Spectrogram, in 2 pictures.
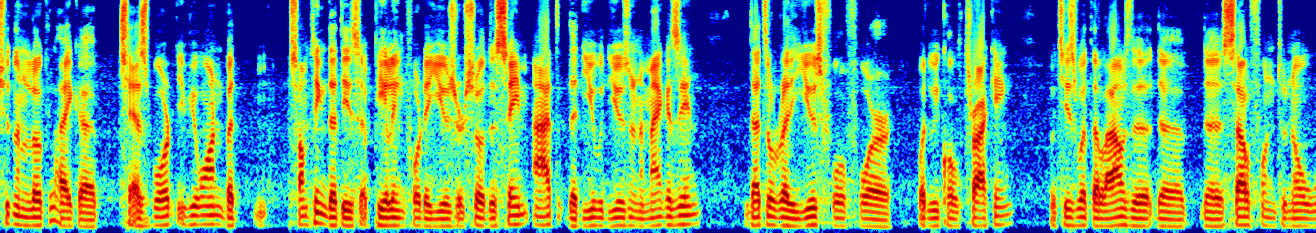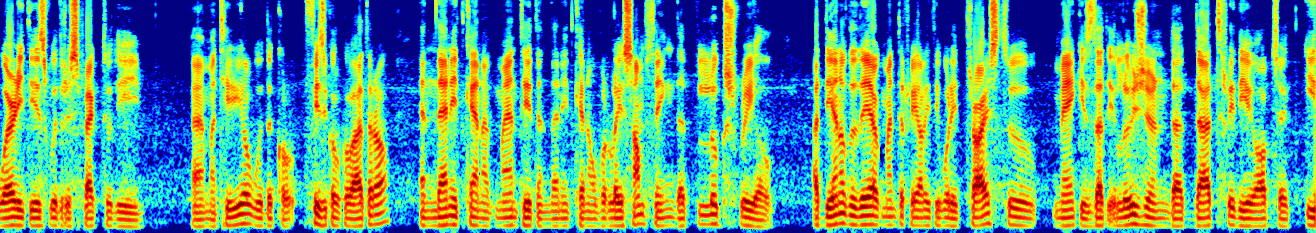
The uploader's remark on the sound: on location at NRF Big Show 2018 in New York.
